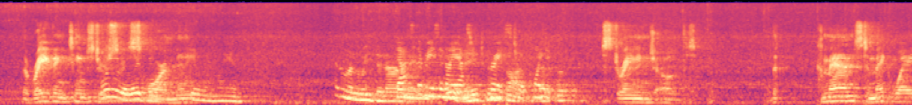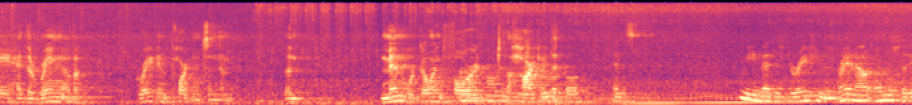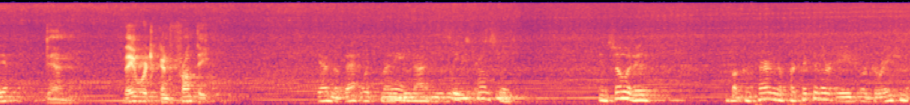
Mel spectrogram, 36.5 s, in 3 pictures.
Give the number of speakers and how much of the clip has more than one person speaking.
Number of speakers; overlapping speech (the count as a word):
five, about 19%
